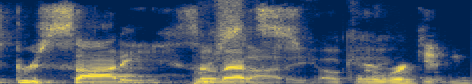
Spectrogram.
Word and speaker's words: Brusatte: pronounced your last name is it brusset it's brusatti so that's where we're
